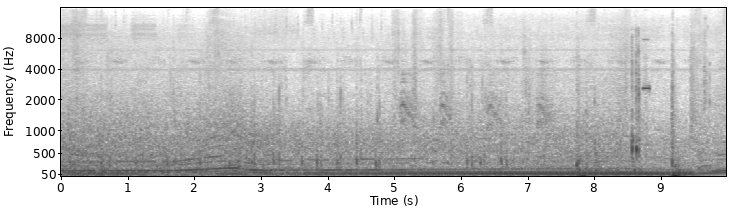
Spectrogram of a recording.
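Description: Footsteps run over dirt and pavement.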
